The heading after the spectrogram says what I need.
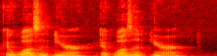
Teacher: the air stops for the unreleased tea · wasn't will have an unreleased T because the next word is a consonant sound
